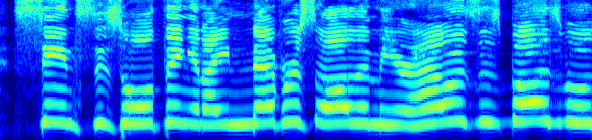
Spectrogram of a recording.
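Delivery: high frantic protest to mom; hysterical disbelief. Retold or imitated. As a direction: plead it high, totally freaked out. Hysterical scene in closet.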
